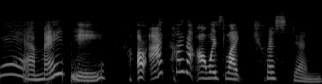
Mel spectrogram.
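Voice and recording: A cartoonish character voice in a dry, close sound with no echo. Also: woman, high pitch for a woman, moderate pace.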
